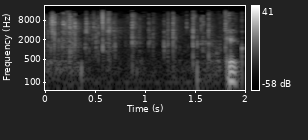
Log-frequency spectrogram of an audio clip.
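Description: Foil wrapper of a sealed trading-card pack crinkling as it is turned over in the fingers, a dense run of fine irregular crackles.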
